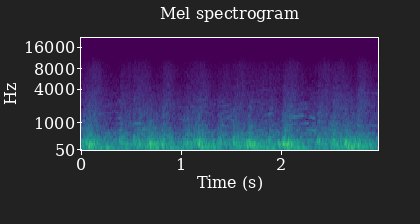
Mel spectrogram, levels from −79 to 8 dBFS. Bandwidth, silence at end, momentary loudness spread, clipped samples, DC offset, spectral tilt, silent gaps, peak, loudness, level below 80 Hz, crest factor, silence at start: 13 kHz; 0 s; 5 LU; under 0.1%; under 0.1%; -8.5 dB/octave; none; -12 dBFS; -30 LUFS; -40 dBFS; 16 dB; 0 s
